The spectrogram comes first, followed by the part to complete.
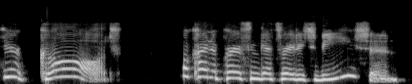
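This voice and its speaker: A woman's voice: high-pitched, lively intonation, measured pace, dry recording, dull audio. A young woman playing a touchy, wry, harmless talking wolf in an audio drama, indignant and teasing.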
